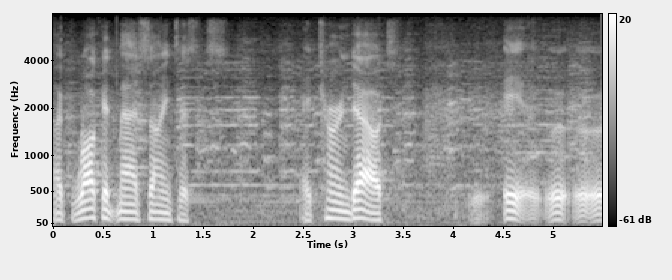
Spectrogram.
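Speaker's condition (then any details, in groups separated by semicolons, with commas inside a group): No condition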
